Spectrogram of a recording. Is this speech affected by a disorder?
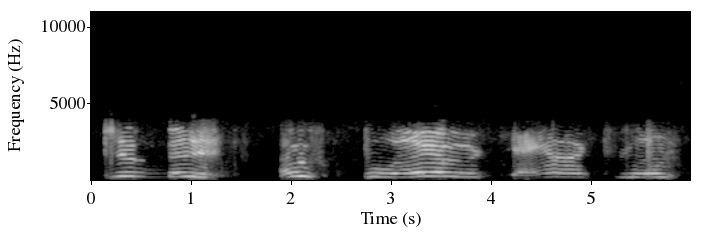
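Yes: cerebral palsy; from birth; speech hard for others to understand, friend Judy interprets and repeats her answers for listeners.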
